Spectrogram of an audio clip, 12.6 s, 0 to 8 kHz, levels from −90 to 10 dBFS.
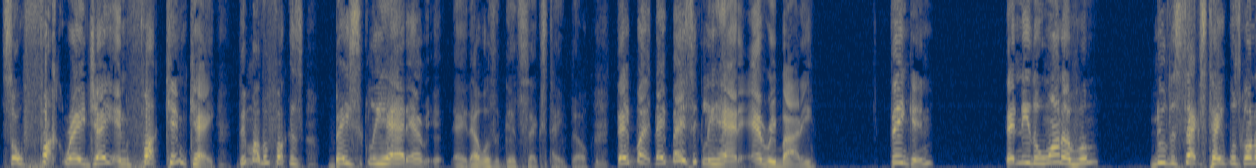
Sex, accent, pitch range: male, American, 145-225 Hz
